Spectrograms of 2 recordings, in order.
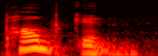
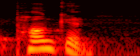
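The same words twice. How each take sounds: First: It is said as pumpkin, with an m sound. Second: It is said as punkin, with an n sound. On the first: This is the standard way of saying it. "It's pumpkin" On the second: This is the speaker's own habitual way of saying it. "I also say pumpkin, P U N K I N"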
